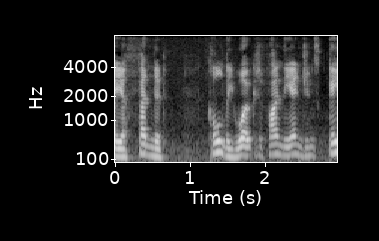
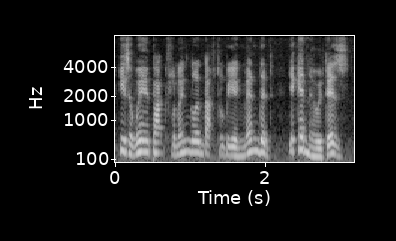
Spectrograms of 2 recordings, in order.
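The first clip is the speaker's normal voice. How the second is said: a hint of a Scottish accent, higher; lightly Scottish engine; 4 semitones higher than usual. Donald warning them about the sleeping engine, lightly Scottish. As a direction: hush them in a Scots way.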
